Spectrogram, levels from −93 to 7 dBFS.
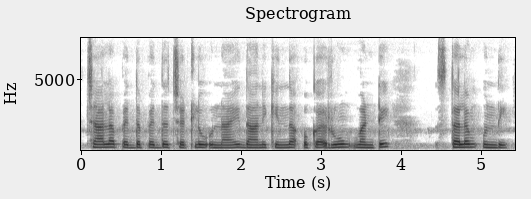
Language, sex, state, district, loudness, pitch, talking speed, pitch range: Telugu, female, Telangana, Mahabubabad, -16 LUFS, 200 Hz, 130 wpm, 195-210 Hz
